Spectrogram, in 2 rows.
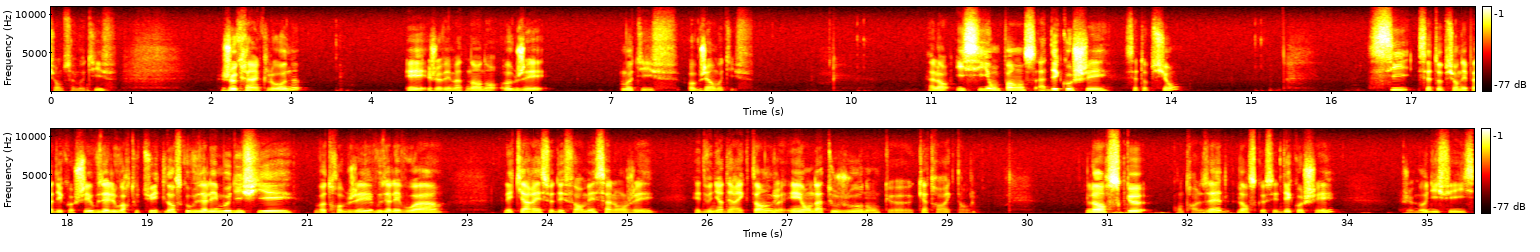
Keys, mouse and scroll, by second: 2.5 click, 5.9 click, 8.1 click, 10.1 click, 15.1 click, 17.6 click, 19.5-22.3 drag, 31.8 ctrl+z, 33.3 click, 34.8-35.5 drag.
